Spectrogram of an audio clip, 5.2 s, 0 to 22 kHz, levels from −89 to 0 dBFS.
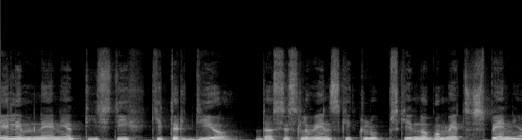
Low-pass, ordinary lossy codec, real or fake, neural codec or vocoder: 14.4 kHz; none; fake; vocoder, 44.1 kHz, 128 mel bands, Pupu-Vocoder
